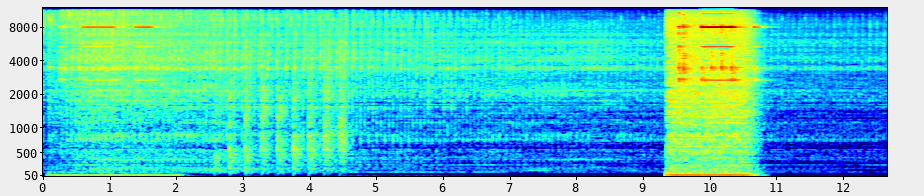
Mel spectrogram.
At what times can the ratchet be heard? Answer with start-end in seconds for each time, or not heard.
not heard.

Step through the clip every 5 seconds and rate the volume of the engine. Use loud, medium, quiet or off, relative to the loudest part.
loud, medium, medium.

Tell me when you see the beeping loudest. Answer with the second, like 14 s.
10 s.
